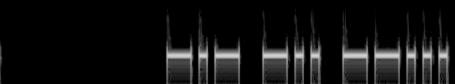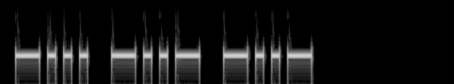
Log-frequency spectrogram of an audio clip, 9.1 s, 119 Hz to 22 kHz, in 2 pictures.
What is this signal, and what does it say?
Morse code, heard as a keyed tone, about 15 wpm, 700 Hz. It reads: KD7BXX
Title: USA Call Signs - 6 Characters - Repeated 3x - 15wpm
